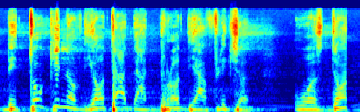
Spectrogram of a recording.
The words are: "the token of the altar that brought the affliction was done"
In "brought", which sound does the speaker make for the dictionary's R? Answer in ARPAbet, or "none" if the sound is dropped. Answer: R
